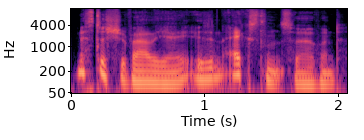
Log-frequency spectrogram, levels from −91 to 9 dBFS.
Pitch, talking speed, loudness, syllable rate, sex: 110 Hz, 175 wpm, -20 LUFS, 5.9 syllables/s, male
